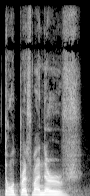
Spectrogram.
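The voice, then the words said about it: Vague imitation of a man's accent. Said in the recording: “my vague impression of uh, his accent”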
